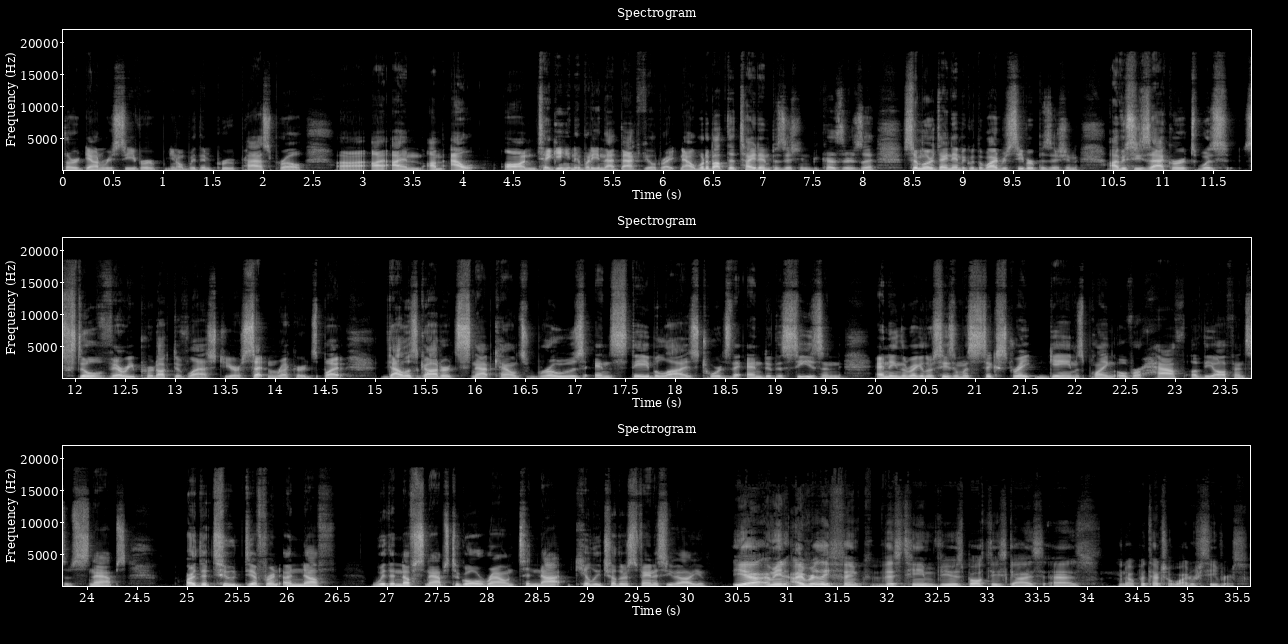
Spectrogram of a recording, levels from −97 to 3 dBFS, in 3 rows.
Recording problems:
none

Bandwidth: 18.5 kHz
